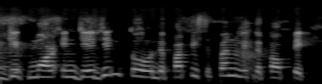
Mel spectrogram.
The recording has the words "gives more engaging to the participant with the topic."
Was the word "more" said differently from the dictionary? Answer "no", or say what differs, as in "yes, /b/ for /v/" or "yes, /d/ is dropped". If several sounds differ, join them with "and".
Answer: no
